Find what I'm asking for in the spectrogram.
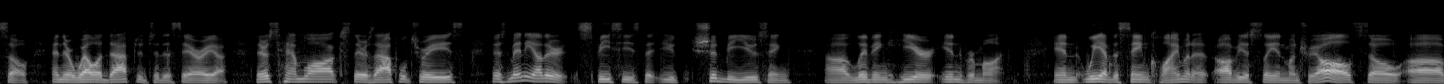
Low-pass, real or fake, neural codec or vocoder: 7.2 kHz; real; none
